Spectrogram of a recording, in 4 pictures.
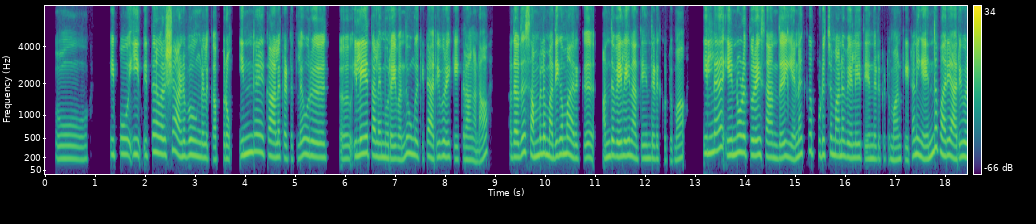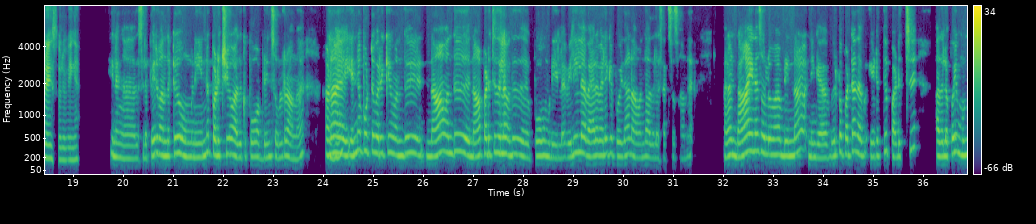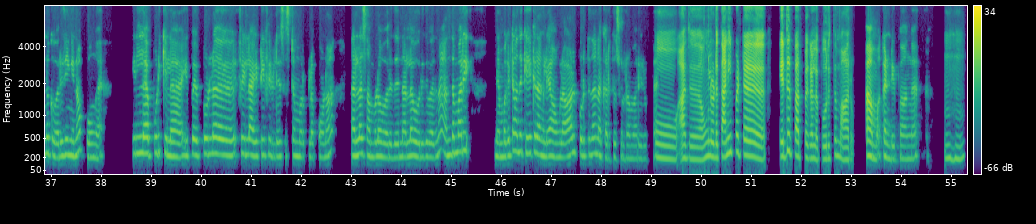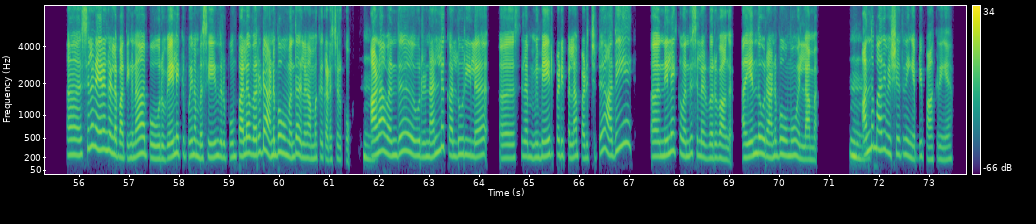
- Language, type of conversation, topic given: Tamil, podcast, சம்பளமும் வேலைத் திருப்தியும்—இவற்றில் எதற்கு நீங்கள் முன்னுரிமை அளிக்கிறீர்கள்?
- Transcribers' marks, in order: in English: "சக்ஸஸ்"; in English: "ஃபீல்ட் ஐடி ஃபீல்ட் சிஸ்டம் ஒர்க்ல"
